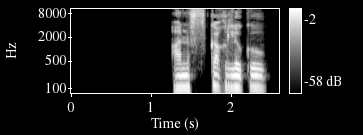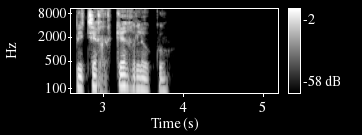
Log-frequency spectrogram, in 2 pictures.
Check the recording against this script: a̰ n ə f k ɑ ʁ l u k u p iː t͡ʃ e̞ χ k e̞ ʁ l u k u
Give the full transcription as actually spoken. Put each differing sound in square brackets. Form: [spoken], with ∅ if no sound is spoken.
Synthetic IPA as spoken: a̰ n ə f k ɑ ʁ l u k u p [i] t͡ʃ e̞ χ k e̞ ʁ l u k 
